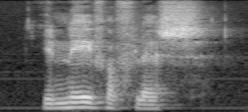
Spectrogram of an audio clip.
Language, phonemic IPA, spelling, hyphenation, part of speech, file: Dutch, /jəˈneː.vərˌflɛs/, jeneverfles, je‧ne‧ver‧fles, noun, Nl-jeneverfles.ogg
- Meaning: jenever bottle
